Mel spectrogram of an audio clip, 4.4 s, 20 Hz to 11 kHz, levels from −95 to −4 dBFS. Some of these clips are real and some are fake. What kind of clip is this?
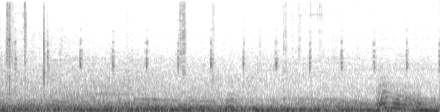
real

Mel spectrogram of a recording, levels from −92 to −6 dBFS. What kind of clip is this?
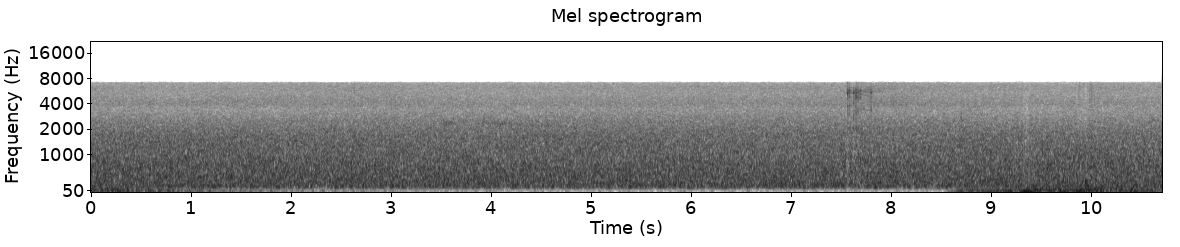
real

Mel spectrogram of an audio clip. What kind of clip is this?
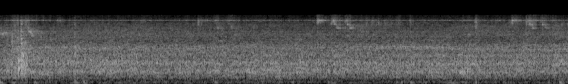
fake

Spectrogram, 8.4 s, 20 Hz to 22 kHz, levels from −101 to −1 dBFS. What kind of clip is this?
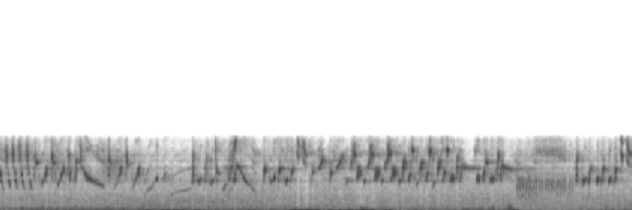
fake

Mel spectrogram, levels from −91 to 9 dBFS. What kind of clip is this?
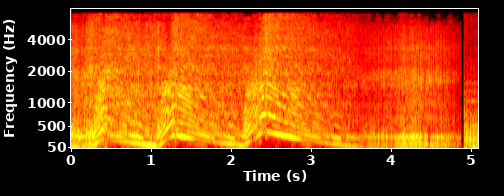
fake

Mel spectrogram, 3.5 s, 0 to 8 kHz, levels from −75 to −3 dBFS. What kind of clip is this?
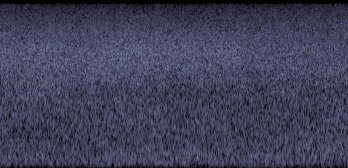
real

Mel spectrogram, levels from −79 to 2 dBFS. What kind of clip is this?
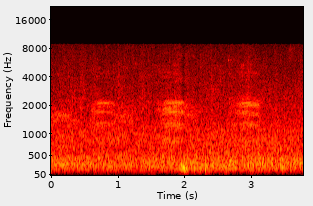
real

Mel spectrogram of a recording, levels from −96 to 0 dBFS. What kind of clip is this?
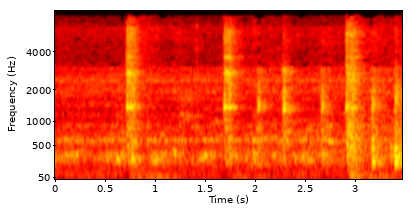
real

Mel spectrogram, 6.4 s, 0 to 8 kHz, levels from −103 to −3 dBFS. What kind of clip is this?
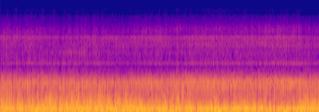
fake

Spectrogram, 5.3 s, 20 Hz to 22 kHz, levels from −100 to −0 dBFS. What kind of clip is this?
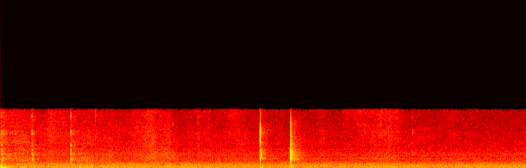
real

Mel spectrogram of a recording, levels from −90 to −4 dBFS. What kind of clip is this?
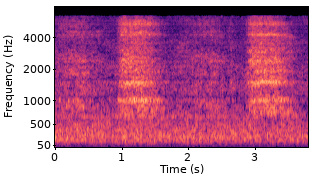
fake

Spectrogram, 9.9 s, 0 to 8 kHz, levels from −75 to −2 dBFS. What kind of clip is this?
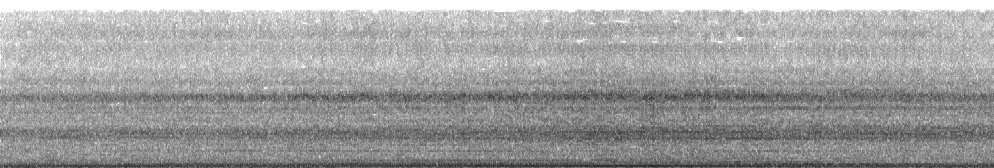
fake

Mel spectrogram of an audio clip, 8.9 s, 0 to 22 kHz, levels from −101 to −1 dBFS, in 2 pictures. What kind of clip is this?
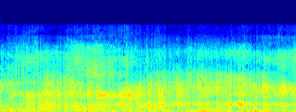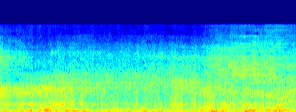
fake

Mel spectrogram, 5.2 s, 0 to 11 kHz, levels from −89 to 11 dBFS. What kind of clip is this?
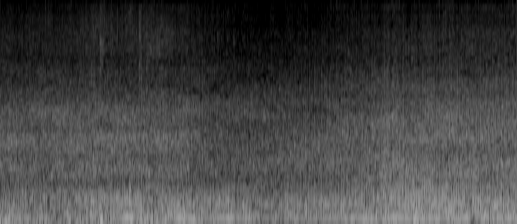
fake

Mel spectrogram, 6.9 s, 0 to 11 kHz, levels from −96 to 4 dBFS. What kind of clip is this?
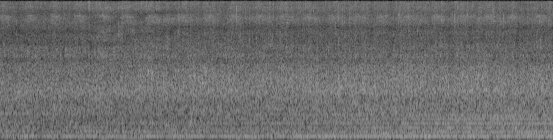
real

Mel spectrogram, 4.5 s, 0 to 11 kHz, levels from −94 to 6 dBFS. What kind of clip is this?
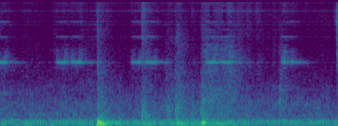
fake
